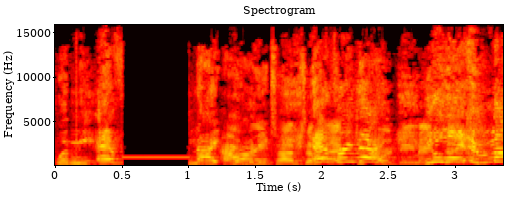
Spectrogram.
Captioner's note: beep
